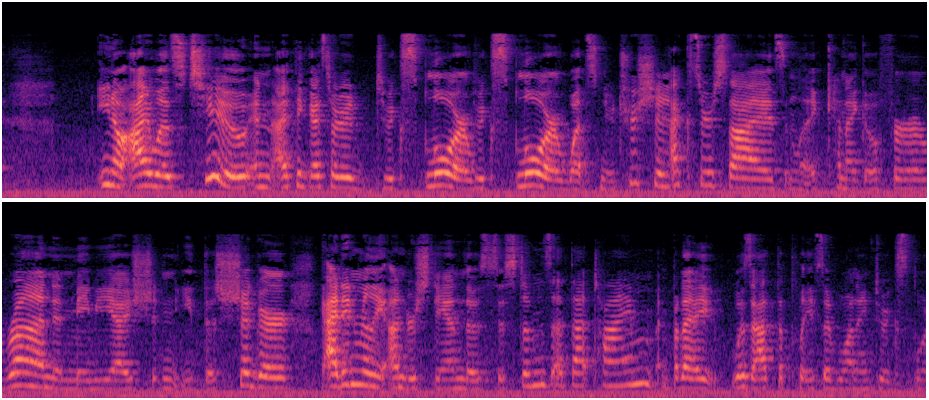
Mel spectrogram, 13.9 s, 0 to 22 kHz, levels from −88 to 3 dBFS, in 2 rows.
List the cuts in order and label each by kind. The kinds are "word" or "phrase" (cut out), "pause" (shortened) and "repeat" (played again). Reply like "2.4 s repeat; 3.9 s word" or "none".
2.8 s phrase; 3.5 s repeat; 5.0 s phrase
